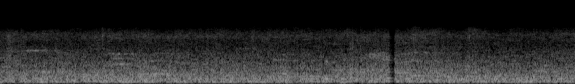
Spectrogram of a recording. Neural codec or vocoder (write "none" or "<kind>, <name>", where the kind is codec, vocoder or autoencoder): none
